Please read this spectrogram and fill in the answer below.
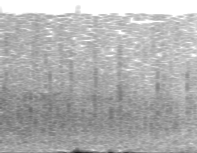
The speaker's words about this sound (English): Thank you so much for that lovely song. Can we have another huge round of applause? That was a very brave attempt.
